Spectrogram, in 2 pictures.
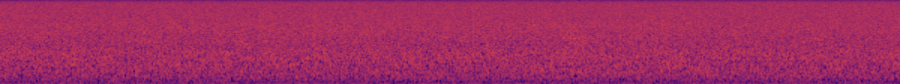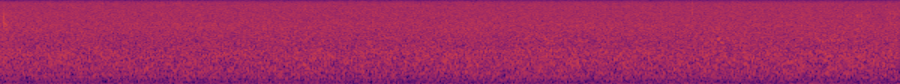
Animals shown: forest ambience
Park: Hubbard Brook Experimental Forest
